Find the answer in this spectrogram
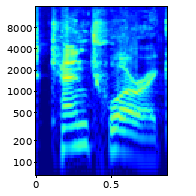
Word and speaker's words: Tworek: His name is Ken Tworek. Am I pronouncing that right, Ken?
